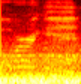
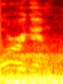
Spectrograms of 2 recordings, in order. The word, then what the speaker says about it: Oregon: Or as a lot of people pronounce it, Oregon. Even though there's no E, people pronounce the gon the way it's pronounced. But Oregon, honestly, why isn't it spelled with an A? Because that's how we say it out here.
